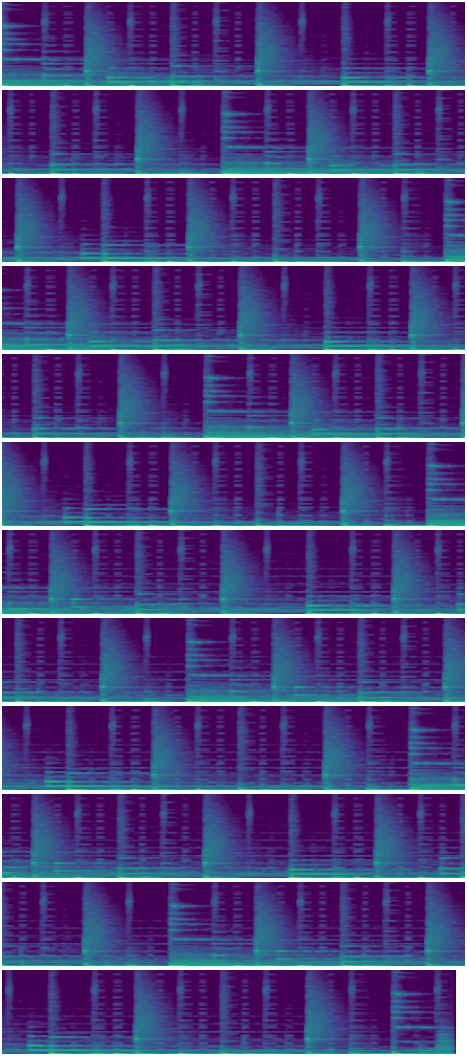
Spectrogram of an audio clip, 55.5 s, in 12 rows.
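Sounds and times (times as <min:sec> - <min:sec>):
chill out music: 0:00.0 - 0:55.4.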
